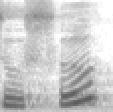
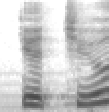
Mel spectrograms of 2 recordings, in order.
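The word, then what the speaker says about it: cucu: Okay, so a lola or nenek might involve their apu or, how do you pronounce this? Susu? Chuchu? Chuchu, okay, very cute.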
